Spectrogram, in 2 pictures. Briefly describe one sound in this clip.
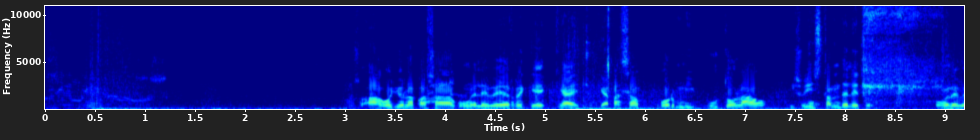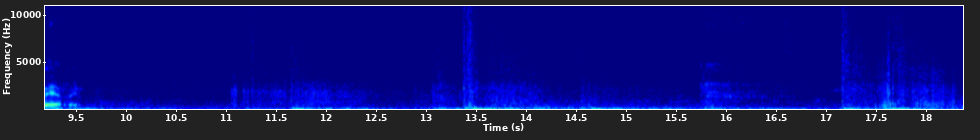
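Tank cannon shots and shell explosions boom.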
